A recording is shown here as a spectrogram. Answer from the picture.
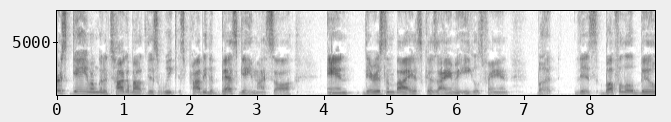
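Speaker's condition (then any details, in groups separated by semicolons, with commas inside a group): No condition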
